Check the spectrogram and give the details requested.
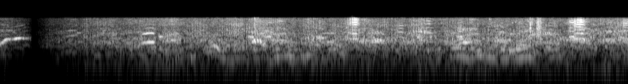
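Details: Thousands of wild Sandhill cranes gathering at dusk in a viewing field at Jasper-Pulaski Indiana State Fish and Game Preserve before roosting in the swamp: a dense chorus of overlapping rolling, trumpeting calls after a brief dropout at the start.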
